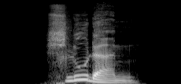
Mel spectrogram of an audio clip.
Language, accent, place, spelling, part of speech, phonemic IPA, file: German, Germany, Berlin, schludern, verb, /ˈʃluːdɐn/, De-schludern.ogg
- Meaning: to work sloppily, carelessly, without proper concentration or commitment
